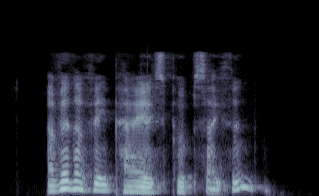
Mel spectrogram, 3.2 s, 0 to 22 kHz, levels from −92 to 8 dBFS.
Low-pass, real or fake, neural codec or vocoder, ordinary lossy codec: 7.2 kHz; fake; codec, 16 kHz, 8 kbps, FreqCodec, smaller model; AAC, 48 kbps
